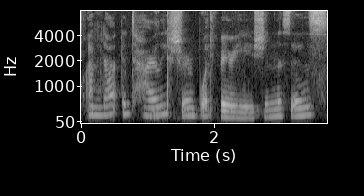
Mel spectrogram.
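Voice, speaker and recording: A soft-spoken woman whispers at a very slow pace. Noticeable background noise runs behind her. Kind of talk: ASMR whispered plant show-and-tell. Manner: whispered, soft-spoken.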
